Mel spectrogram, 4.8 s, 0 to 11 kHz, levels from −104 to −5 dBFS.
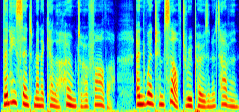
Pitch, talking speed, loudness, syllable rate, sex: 205 Hz, 200 wpm, -18 LUFS, 5.5 syllables/s, female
